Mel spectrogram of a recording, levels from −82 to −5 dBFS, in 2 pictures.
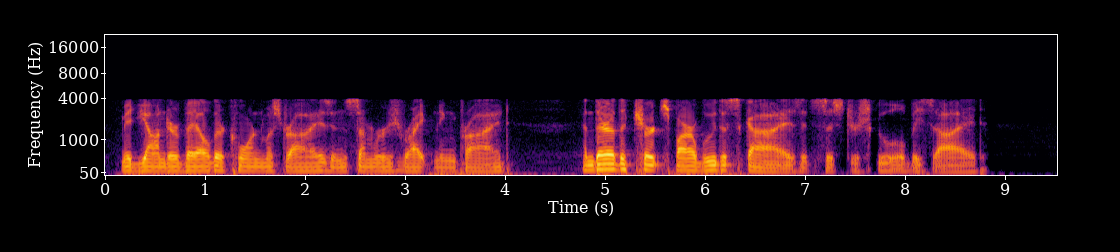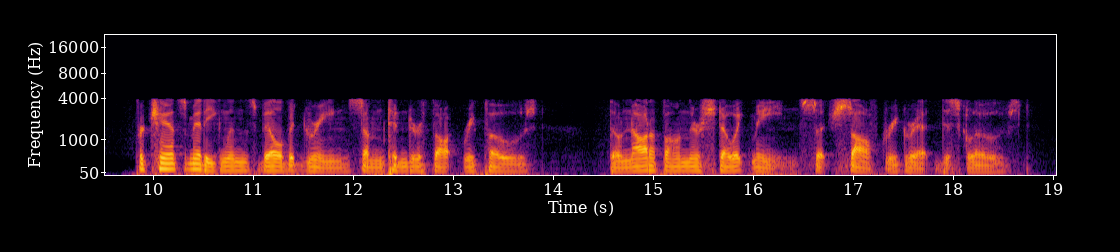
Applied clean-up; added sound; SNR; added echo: neural mask model Resemble Enhance denoiser.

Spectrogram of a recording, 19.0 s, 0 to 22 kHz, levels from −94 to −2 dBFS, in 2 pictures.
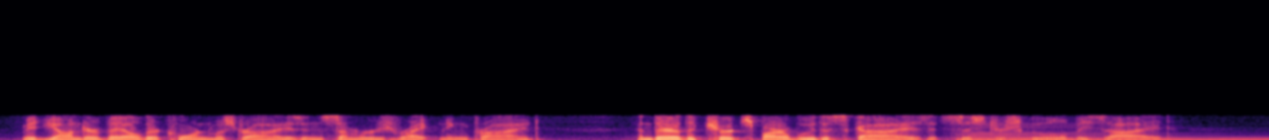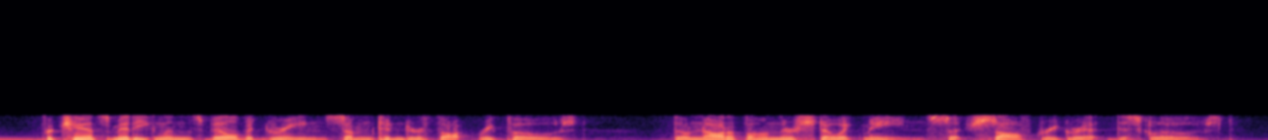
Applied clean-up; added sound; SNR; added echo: none; Electric guitar / Strum; 14 dB; none.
